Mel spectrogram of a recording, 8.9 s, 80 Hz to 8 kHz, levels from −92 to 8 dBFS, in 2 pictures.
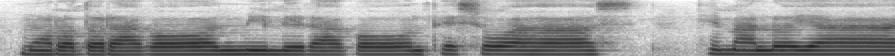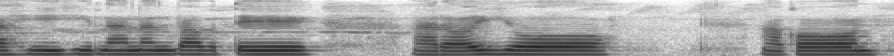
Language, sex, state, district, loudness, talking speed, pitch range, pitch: Chakma, female, Tripura, Dhalai, -14 LUFS, 85 wpm, 190-200 Hz, 195 Hz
